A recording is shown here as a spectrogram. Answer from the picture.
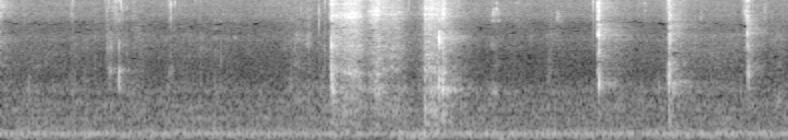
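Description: A person chewing a mouthful of soft pork and beans, quietly, with a few short wet mouth clicks scattered through it.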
